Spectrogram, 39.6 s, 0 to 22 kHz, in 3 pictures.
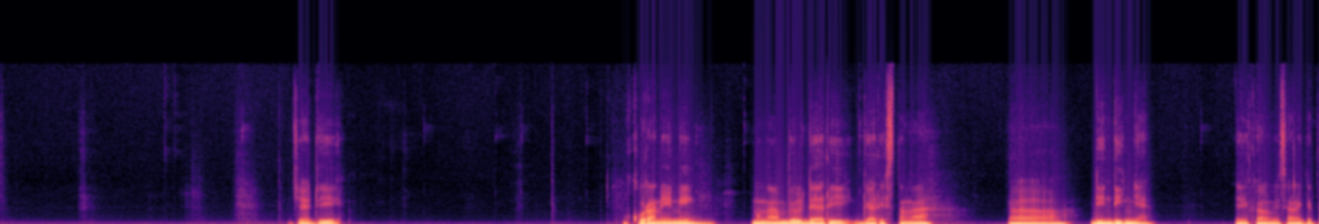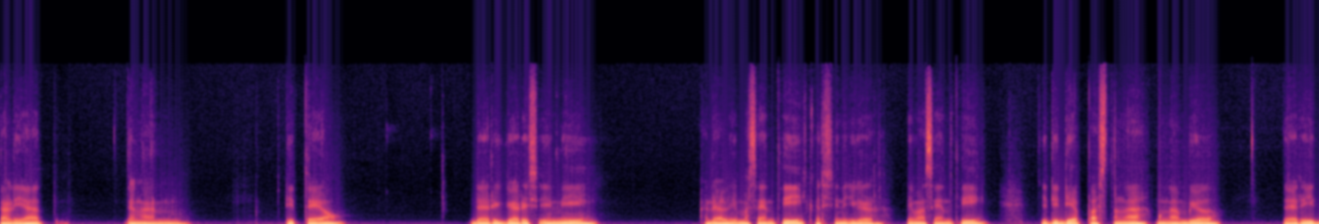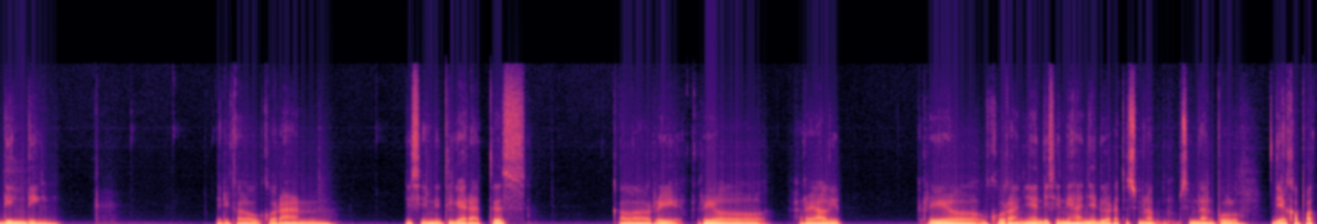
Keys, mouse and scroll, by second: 1.6 click, 2.4 shift+middle click, 3.4-3.9 scroll down 2, 4.2 middle click, 5.2 shift+middle click, 6.1-6.7 scroll up 2, 6.9 shift+middle click, 7.6 scroll up 1, 8.0 shift+middle click, 11.6 scroll up 1, 12.0 shift+middle click, 14.6 shift+click, 15.0 scroll up 1, 17.0 shift+middle click, 18.7 shift+click, 27.0-27.4 scroll down 2, 27.7 middle click, 28.5 middle click, 29.2 shift+middle click, 30.3 middle click, 30.6 shift+middle click, 31.8 Escape, 33.2 click.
